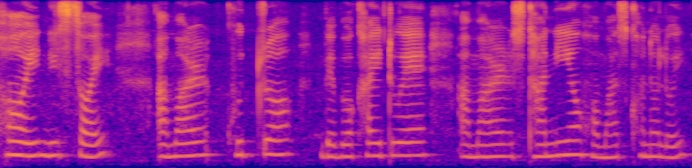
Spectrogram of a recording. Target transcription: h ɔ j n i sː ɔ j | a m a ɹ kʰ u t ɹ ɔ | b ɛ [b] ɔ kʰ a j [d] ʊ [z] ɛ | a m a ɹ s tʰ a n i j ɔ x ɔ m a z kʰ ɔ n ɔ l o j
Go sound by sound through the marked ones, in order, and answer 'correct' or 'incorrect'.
correct, incorrect, incorrect

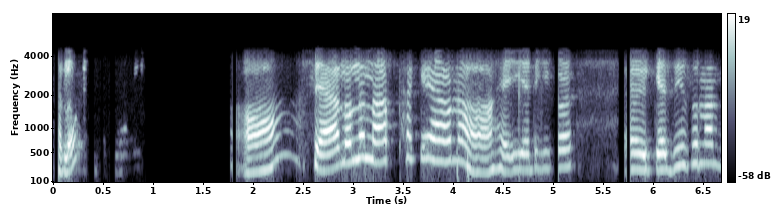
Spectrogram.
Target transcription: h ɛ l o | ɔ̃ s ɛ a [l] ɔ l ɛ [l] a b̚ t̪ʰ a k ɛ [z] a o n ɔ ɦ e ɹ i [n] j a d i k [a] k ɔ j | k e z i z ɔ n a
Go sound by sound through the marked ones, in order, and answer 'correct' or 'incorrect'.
correct, correct, incorrect, incorrect, incorrect

